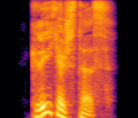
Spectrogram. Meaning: strong/mixed nominative/accusative neuter singular superlative degree of griechisch
- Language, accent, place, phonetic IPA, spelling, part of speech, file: German, Germany, Berlin, [ˈɡʁiːçɪʃstəs], griechischstes, adjective, De-griechischstes.ogg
